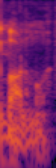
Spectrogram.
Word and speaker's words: Baltimore: Arthur is this man from Baltimore. I said it right at 9 o'clock, sir. I'm from Jersey. We say Baltimore.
